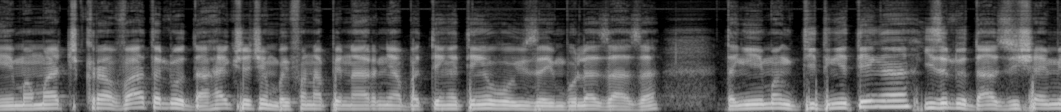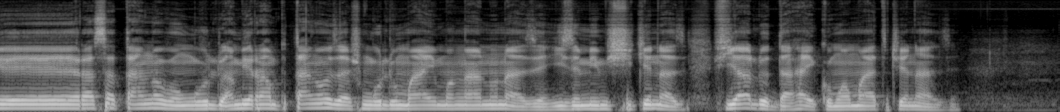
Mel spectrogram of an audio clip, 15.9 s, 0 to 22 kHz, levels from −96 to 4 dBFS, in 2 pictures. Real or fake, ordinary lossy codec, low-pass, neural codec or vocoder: fake; none; none; vocoder, 48 kHz, 128 mel bands, Vocos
